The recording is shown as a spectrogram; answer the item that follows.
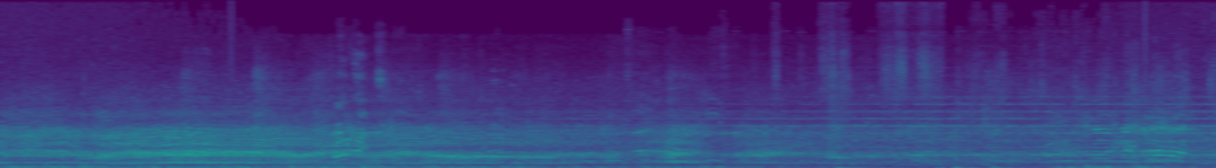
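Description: Football stadium crowd noise, a mass of shouting voices from the stands that gradually dies down.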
